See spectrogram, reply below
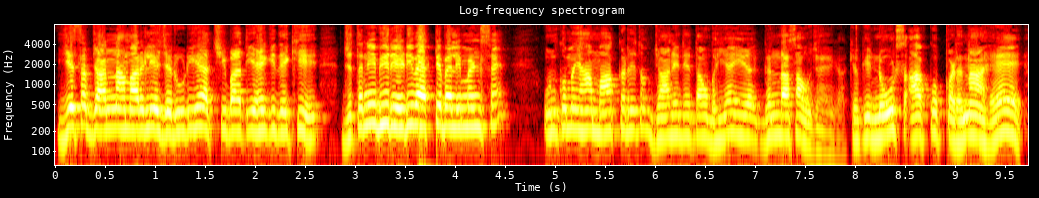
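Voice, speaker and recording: A man teaches chemistry in an online lecture. His voice sits high. He talks in an animated, teasing way and keeps quizzing his students. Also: fairly quick.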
